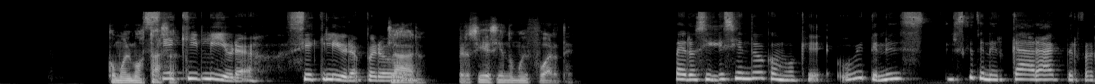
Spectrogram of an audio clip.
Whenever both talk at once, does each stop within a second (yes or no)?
yes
